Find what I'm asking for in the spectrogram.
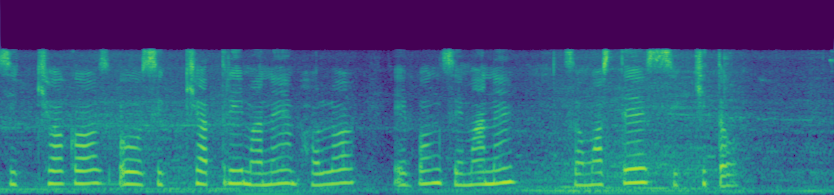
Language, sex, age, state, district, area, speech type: Odia, female, 30-45, Odisha, Balangir, urban, spontaneous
